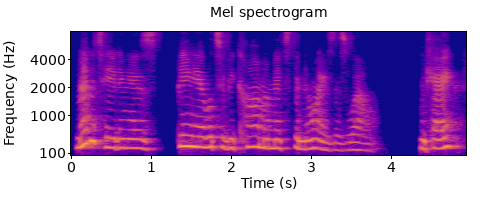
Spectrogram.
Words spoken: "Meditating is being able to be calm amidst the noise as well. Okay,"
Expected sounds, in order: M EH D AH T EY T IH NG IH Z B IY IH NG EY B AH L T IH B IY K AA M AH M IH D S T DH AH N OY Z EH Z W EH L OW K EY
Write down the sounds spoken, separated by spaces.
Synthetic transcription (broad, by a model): M EH D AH T EY T IH NG IH Z B IY IH NG EY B L T IH B IY K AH M AH M IH D S T DH AH N OY Z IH Z W EH L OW K EY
